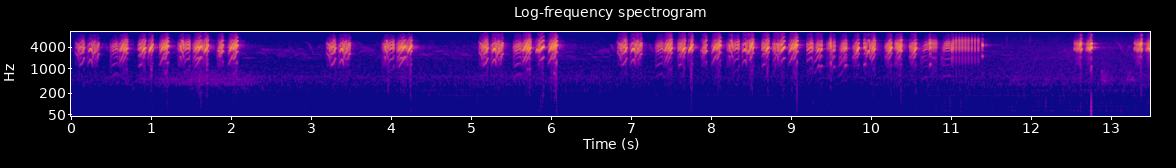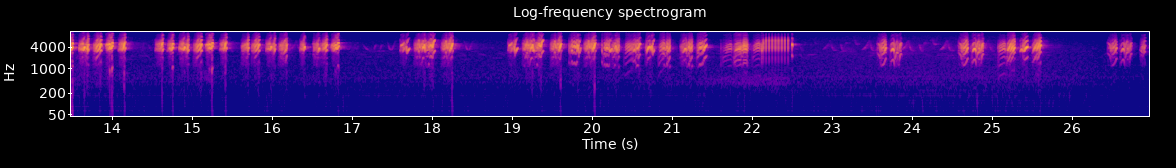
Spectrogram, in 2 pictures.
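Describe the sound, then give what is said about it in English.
Swallow song in summer: many rapid, high, twittering chirps delivered in bursts separated by brief pauses, continuing for the whole stretch without voices. “The mystery sound was, of course, a swallow. This distinct song is one of the true signs of summer.”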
